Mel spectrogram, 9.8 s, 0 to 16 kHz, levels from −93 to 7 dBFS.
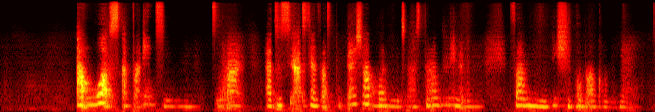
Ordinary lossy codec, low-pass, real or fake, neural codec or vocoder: none; 14.4 kHz; fake; codec, 44.1 kHz, 0.9 kbps, DAC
